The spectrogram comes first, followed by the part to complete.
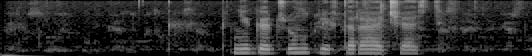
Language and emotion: Russian, neutral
